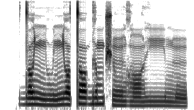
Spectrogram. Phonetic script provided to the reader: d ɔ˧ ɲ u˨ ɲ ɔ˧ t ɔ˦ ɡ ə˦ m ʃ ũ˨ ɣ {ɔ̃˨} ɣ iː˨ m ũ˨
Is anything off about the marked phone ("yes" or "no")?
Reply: no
